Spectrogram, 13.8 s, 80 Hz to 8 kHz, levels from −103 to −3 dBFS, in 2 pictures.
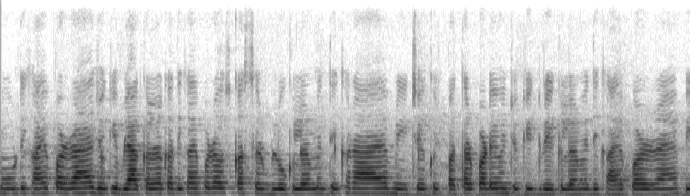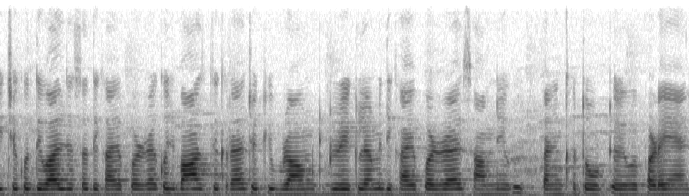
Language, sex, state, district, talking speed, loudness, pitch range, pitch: Hindi, female, Andhra Pradesh, Visakhapatnam, 240 wpm, -21 LUFS, 190-205 Hz, 195 Hz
